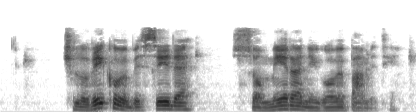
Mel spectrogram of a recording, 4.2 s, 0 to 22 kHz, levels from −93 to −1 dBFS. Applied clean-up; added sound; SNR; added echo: none; none; none; none.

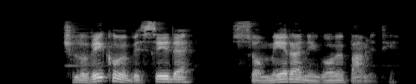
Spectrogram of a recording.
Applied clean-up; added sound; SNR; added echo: neural mask model DeepFilterNet 3.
